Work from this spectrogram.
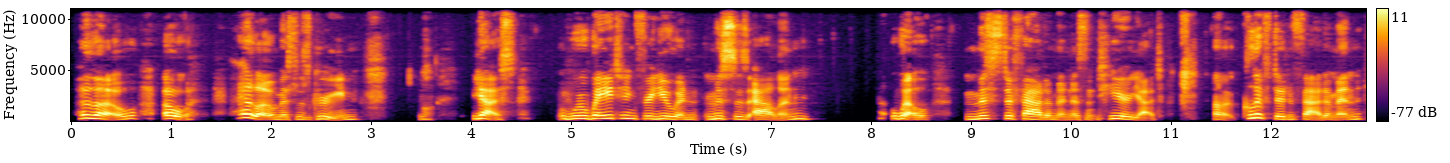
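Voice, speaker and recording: An actress playing a haughty, fussy society matron with affected, melodramatic upper-class diction in old-time radio comedy. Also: female voice, fairly high pitch, animated, slow pace, a little mellow, no echo, clean studio sound. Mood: fussy, chatty. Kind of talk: 1940s radio comedy acting.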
